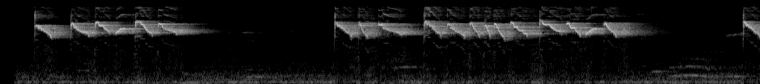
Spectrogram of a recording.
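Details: White-eye song used as a lure to call a rival and get silent birds singing: two loud bursts of high, thin, rapidly descending slurred whistles, tumbling over each other in quick succession with a gap between bursts.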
